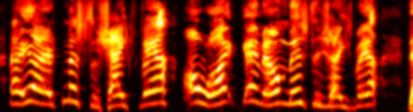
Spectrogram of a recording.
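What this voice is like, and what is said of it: Mocking put-on British accent. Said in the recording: “That's a mocking British accent. ... I don't know how to speak exactly the way they speak ... So when I do it, it sounds like I'm mocking.”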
